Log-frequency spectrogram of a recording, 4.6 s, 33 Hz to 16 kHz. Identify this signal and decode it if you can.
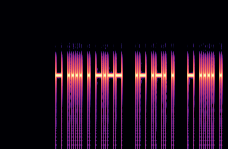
Morse code, heard as a keyed tone, about 30 wpm, 700 Hz. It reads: THEY ARE THE
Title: Sentences from Top 1200 Words 30wpm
